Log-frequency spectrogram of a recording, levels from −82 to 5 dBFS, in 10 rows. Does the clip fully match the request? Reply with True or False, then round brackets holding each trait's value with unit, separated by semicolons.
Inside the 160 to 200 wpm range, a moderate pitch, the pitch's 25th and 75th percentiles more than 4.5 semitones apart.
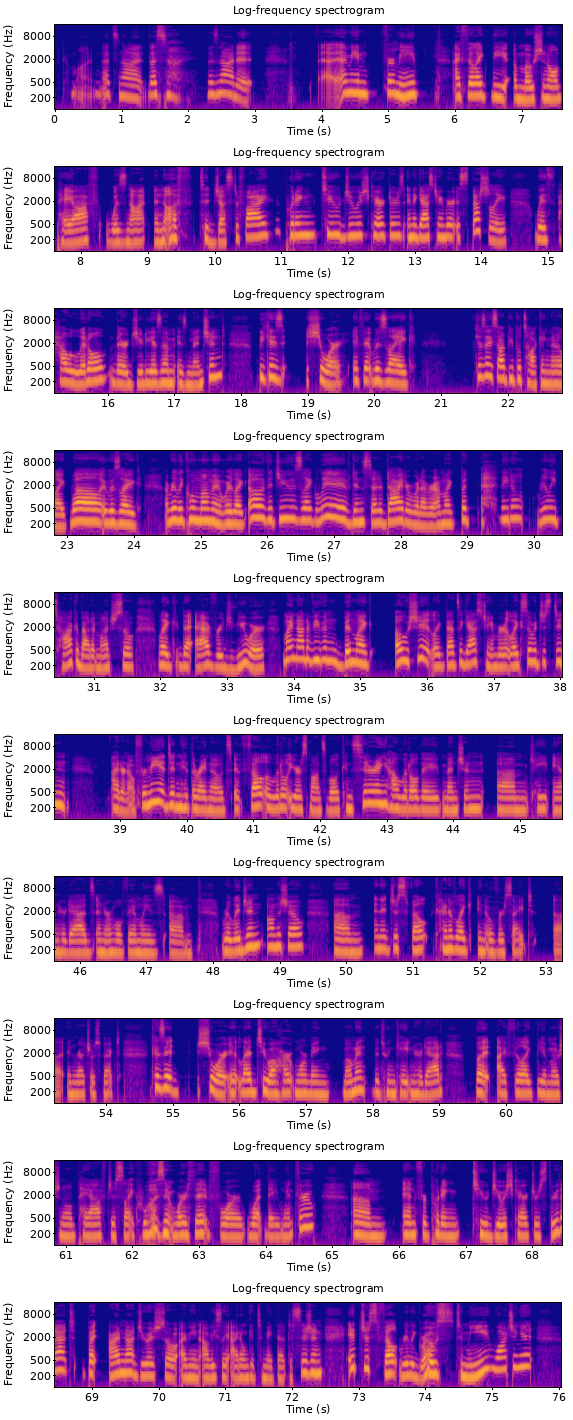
False (170 wpm; 205 Hz; 5.3 semitones)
